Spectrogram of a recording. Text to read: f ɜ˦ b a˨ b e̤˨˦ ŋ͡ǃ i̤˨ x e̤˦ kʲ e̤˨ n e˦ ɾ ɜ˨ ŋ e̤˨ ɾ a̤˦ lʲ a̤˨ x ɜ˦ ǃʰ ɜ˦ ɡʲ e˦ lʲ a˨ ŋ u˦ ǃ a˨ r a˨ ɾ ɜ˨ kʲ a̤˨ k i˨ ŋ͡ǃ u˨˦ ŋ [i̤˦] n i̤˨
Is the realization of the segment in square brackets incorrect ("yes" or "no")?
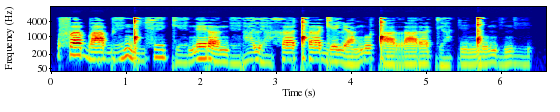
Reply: yes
